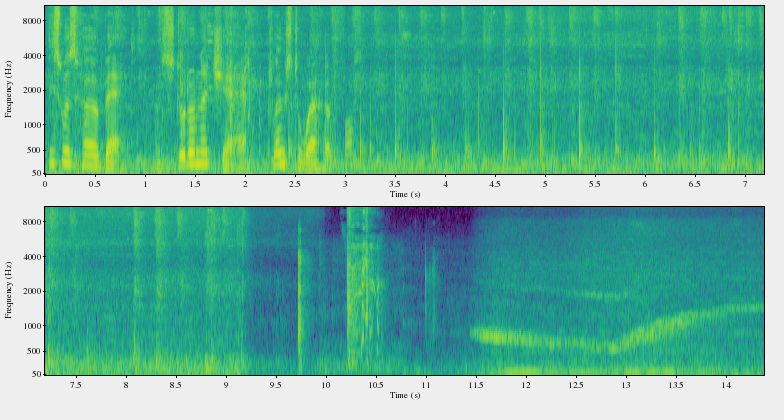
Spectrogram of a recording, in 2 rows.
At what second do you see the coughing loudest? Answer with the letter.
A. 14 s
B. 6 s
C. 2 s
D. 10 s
D.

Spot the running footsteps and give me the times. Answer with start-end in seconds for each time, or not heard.
2.3-7.7.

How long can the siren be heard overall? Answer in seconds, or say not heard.
3 s.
